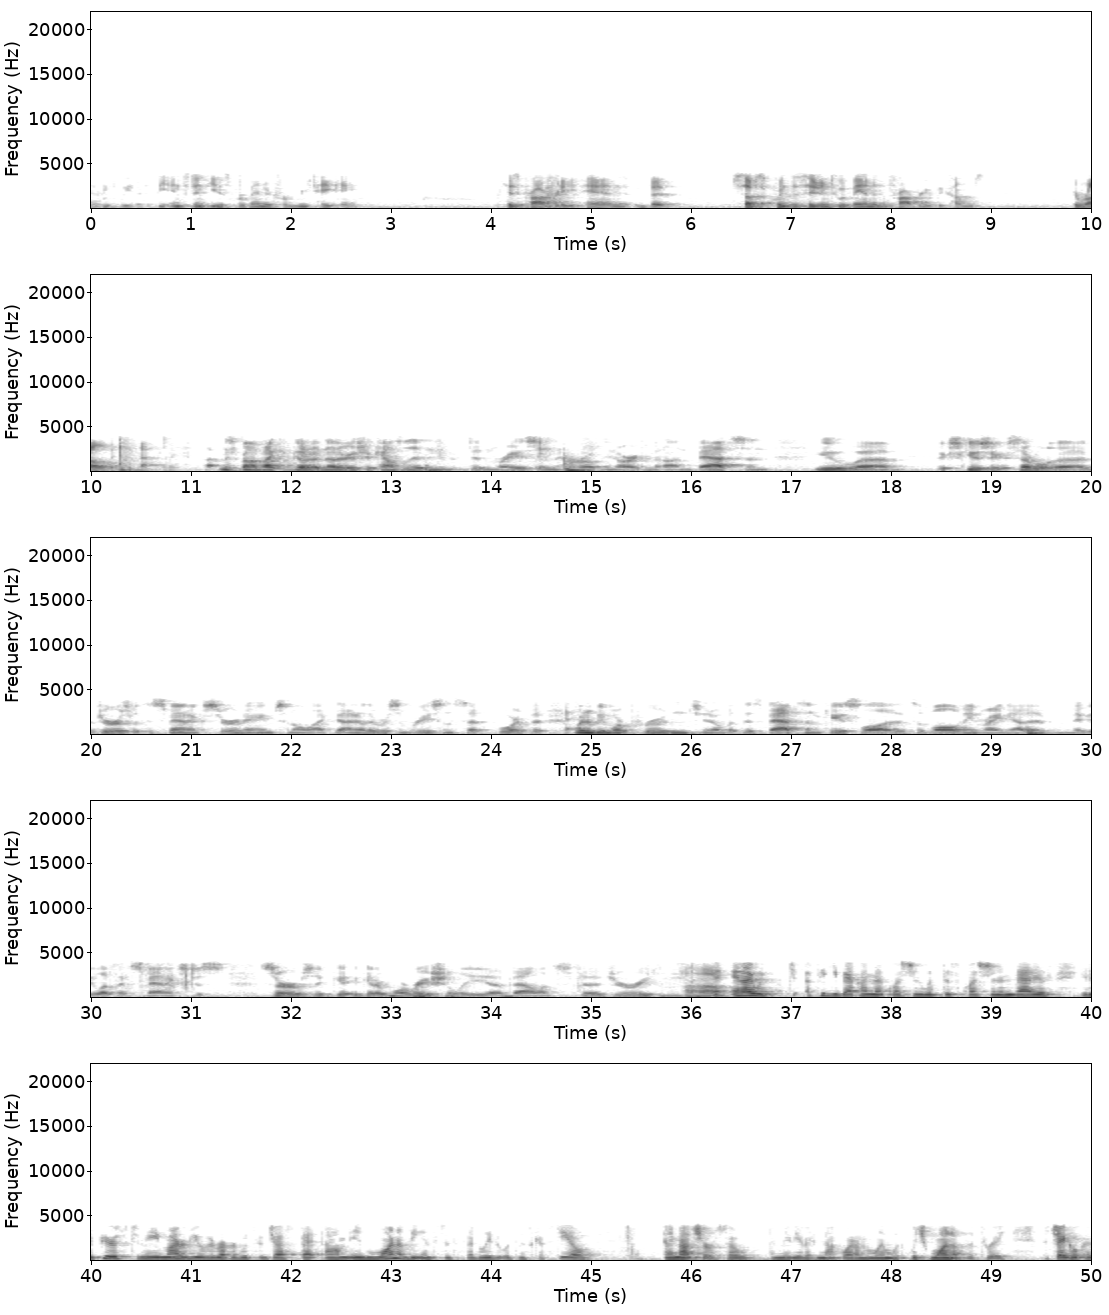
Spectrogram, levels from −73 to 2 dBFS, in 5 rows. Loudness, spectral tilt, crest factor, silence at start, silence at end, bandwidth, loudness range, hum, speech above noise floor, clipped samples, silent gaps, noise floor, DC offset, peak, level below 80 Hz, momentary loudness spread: -32 LUFS; -5 dB/octave; 24 dB; 0 s; 0 s; 4.2 kHz; 9 LU; none; 27 dB; under 0.1%; none; -58 dBFS; under 0.1%; -8 dBFS; -64 dBFS; 16 LU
